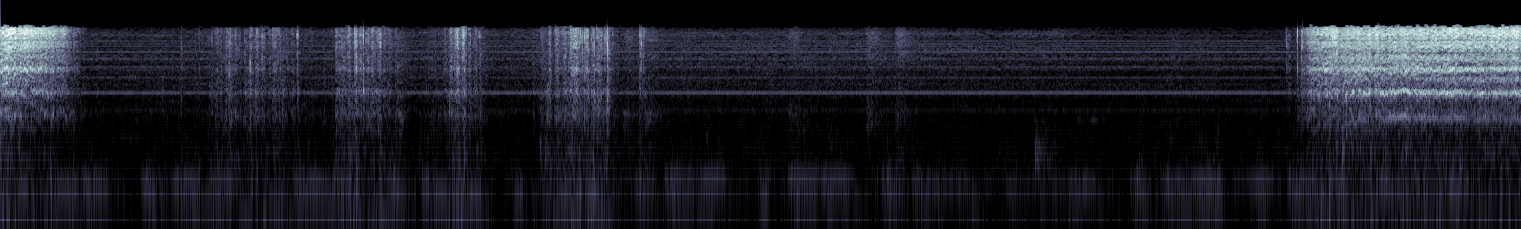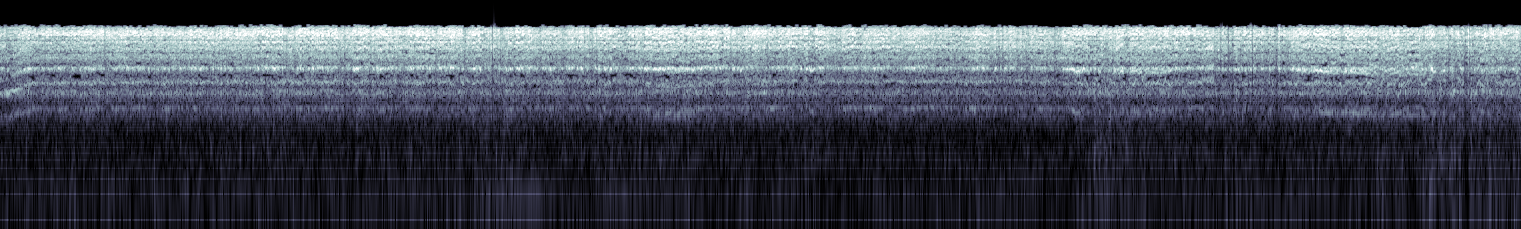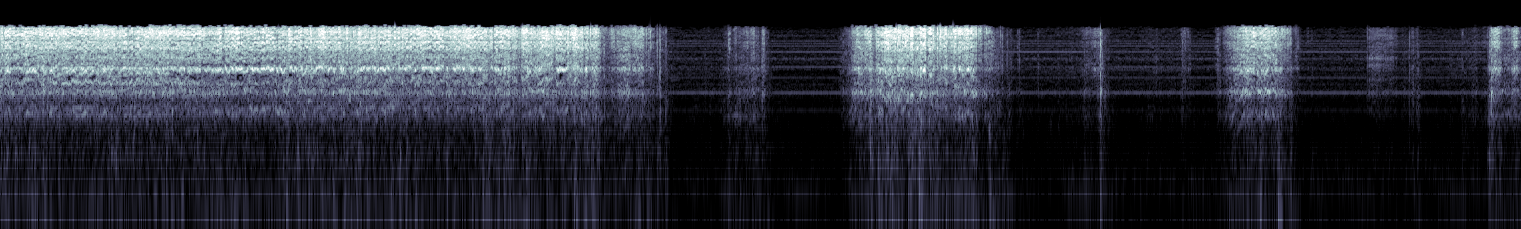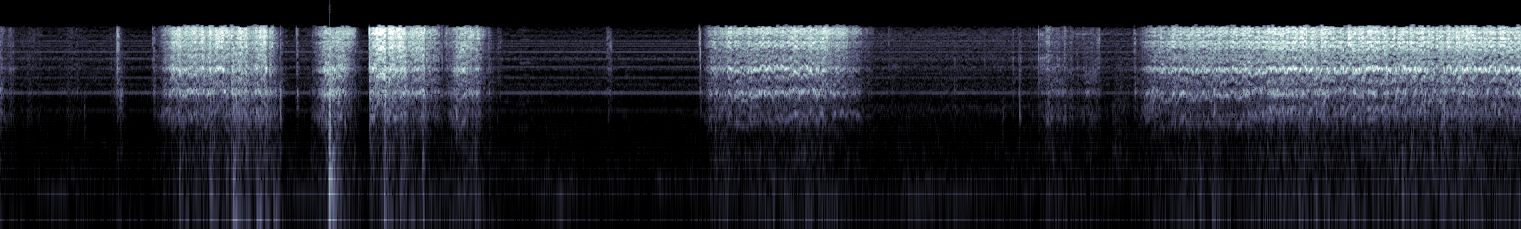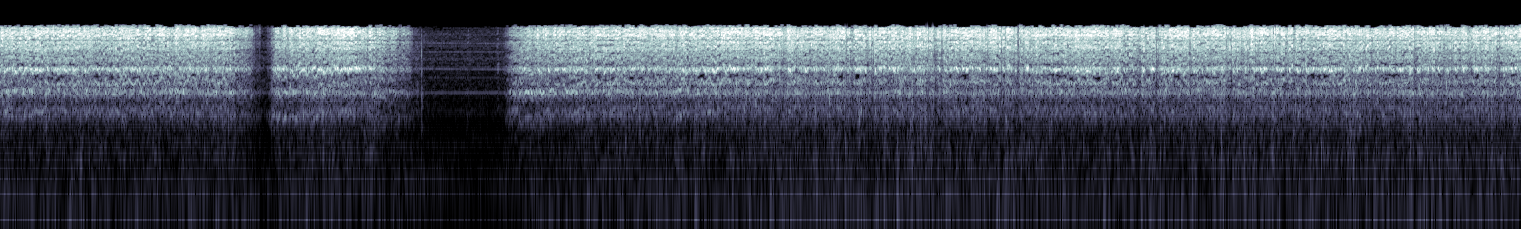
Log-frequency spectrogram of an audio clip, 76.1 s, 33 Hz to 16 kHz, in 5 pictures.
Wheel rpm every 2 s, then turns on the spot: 70, 10, 20, 10, 0, 0, 30, 170, 220, 230, 230, 230, 230, 220, 220, 210, 210, 220, 80, 70, 70, 40, 20, 40, 90, 40, 50, 40, 30, 170, 190, 190, 100, 150, 230, 230, 220, 230.
2-6 40-46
